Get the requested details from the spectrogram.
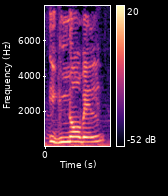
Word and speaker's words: Ig Nobel: Ve de ser Ig Nobel, que se pronunciaria igual com innoble, no?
